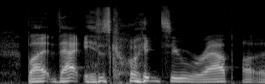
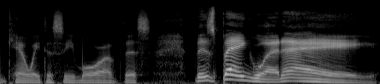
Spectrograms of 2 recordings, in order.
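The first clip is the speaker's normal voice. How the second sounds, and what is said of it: Badly done put-on accent. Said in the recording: “That's a terrible accent”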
